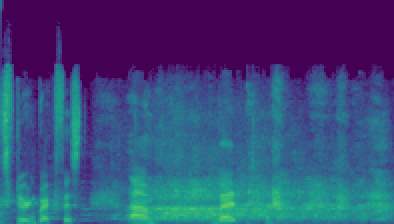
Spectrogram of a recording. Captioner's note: laughter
